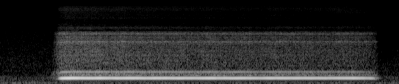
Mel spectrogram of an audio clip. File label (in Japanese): 中音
